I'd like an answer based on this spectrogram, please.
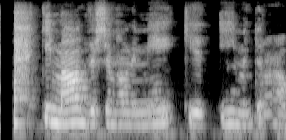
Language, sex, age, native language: Icelandic, male, 11, Icelandic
